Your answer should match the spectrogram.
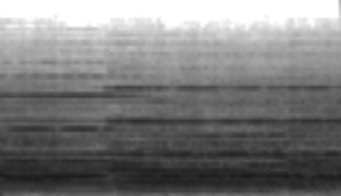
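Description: Organ playing a hymn tune in slow, held chords, the chord changing about two-thirds of a second in and again near the end.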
